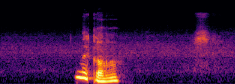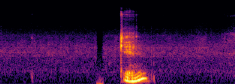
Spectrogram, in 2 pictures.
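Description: An older man speaks softly in short phrases over an online call.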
